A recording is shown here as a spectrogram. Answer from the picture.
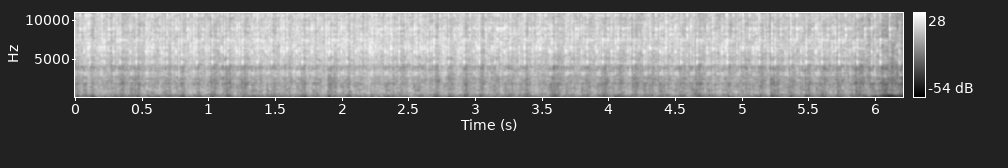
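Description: A domestic sewing machine running steadily at speed while stitching fabric, with a fast, even stitching rhythm. It stops abruptly at the end.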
